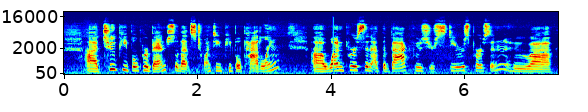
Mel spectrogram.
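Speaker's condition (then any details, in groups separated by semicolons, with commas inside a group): No condition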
